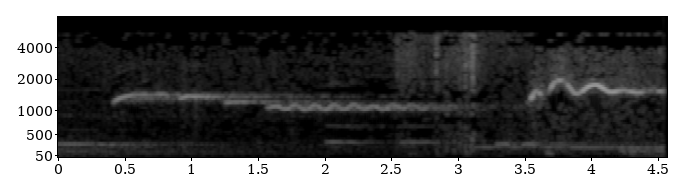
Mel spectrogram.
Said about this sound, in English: Who actually whistled on his own record?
